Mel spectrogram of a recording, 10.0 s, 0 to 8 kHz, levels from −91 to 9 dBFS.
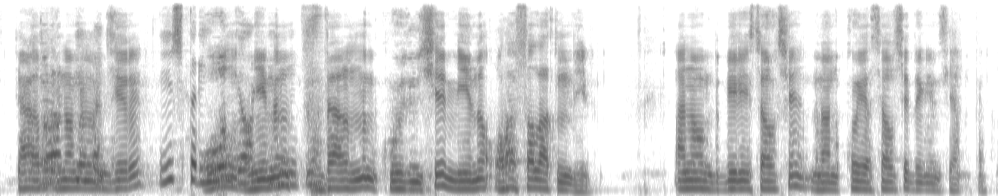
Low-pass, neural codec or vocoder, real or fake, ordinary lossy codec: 7.2 kHz; codec, 44.1 kHz, 3.4 kbps, Pupu-Codec; fake; none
